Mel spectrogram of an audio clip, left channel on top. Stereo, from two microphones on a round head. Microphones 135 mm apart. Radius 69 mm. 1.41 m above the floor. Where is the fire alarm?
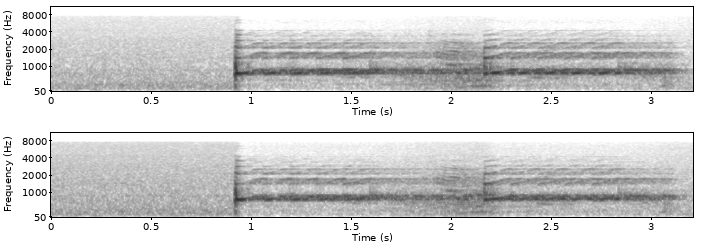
10° left (ahead or behind), 0.9 m.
